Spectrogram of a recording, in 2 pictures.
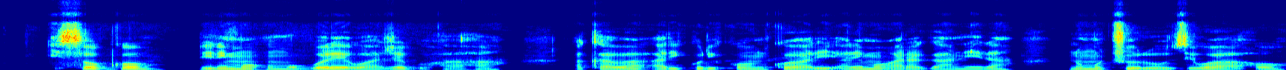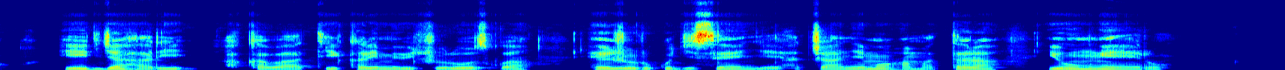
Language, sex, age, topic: Kinyarwanda, male, 25-35, finance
